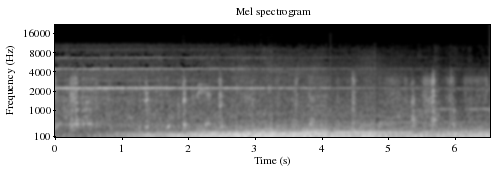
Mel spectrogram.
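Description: A car engine rumbles steadily as the car drives along.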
